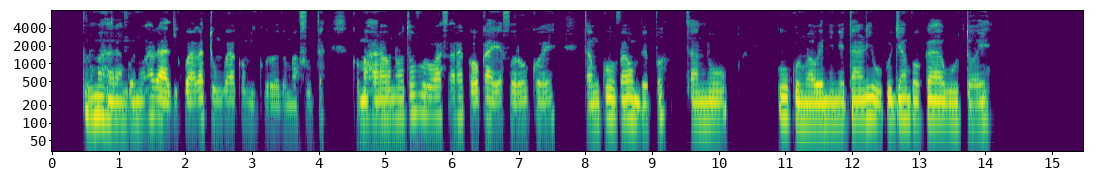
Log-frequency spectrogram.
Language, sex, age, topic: Oshiwambo, male, 18-24, agriculture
